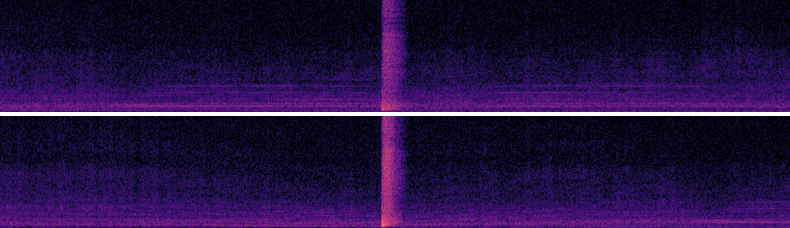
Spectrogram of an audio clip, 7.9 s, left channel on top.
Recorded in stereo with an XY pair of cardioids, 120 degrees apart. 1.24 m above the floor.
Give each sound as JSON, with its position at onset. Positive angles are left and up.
{"t": 3.8, "sound": "a snare drum", "azimuth_deg": -55, "distance_m": 1.7}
